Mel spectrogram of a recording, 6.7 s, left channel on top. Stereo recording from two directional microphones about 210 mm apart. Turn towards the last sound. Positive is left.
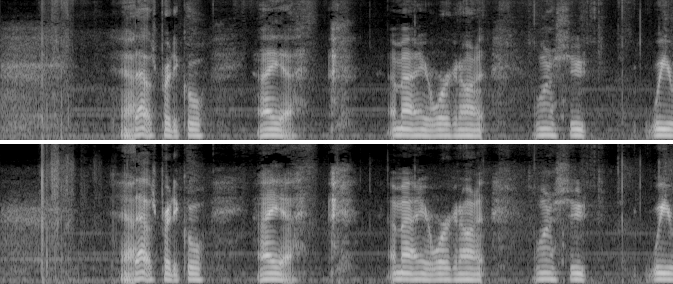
turn(degrees=10)  # may be behind; listen again after turning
